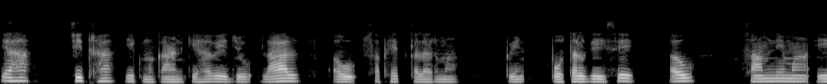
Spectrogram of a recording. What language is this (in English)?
Chhattisgarhi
